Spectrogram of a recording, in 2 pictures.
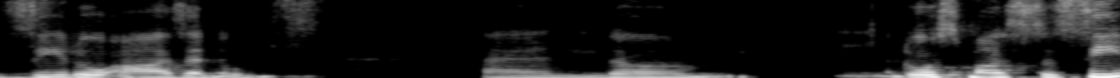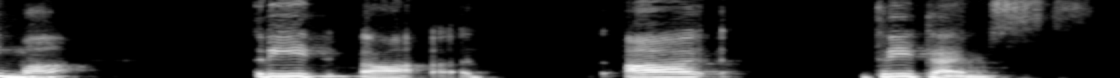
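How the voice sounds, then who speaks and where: A fairly high-voiced woman, speaking slowly over a video call. She halts often with ums and uhs as she reads out a list of counts. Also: a little mellow, low-quality recording. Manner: halting, many ums and uhs, reading out counts. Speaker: filler-word counter at a speaking club meeting.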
